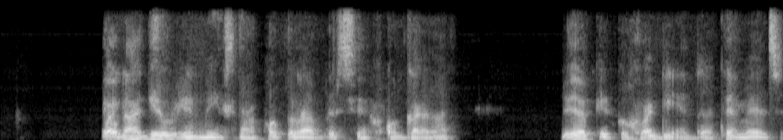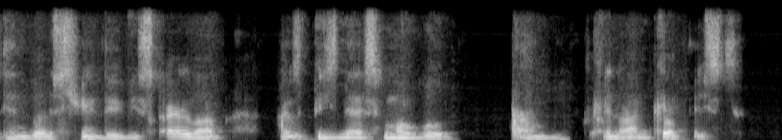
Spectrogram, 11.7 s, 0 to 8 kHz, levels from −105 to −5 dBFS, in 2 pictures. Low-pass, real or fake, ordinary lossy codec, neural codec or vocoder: 7.2 kHz; fake; none; codec, 24 kHz, 1.5 kbps, HILCodec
